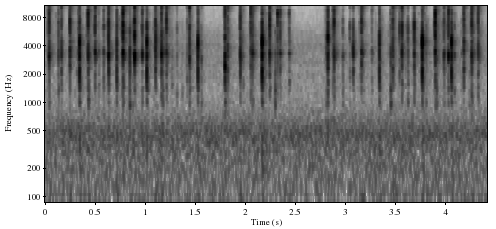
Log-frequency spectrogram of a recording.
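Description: Fingertips of both hands type continuously on a tenkeyless mechanical keyboard with plastic keycaps. About thirty short, bright, clacky keystrokes land in an uneven rhythm, each dying away almost instantly over a faint steady hiss.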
